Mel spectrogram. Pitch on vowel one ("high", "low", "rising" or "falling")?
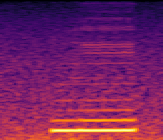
high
